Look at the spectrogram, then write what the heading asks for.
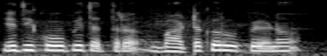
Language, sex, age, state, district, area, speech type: Sanskrit, female, 45-60, Maharashtra, Nagpur, urban, spontaneous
